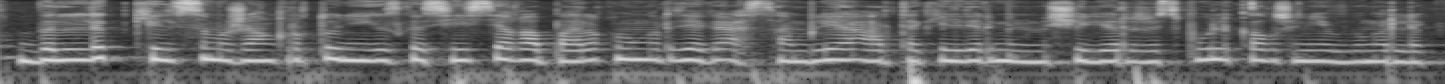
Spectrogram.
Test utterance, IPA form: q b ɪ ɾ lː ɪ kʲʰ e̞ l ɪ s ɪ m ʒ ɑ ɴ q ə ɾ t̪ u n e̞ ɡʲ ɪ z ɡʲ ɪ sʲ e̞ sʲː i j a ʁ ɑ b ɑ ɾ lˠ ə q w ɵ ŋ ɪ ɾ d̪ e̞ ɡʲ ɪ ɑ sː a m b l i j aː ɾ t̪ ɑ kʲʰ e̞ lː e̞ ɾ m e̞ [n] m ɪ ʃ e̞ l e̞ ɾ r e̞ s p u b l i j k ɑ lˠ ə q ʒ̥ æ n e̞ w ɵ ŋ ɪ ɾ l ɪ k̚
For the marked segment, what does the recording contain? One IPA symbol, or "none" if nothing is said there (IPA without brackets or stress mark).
n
